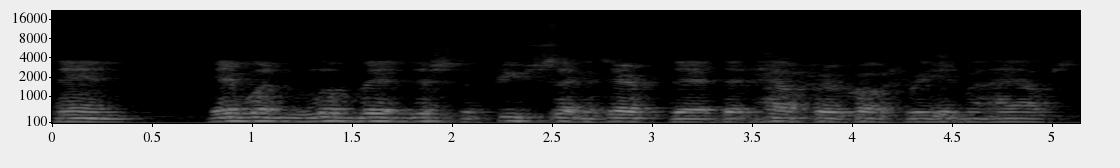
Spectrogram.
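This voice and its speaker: With a Kentucky accent, a man speaks at a fairly quick pace amid noticeable background noise and audible room echo. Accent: Kentucky twang. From western Kentucky. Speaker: tornado survivor. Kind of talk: interview testimony.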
